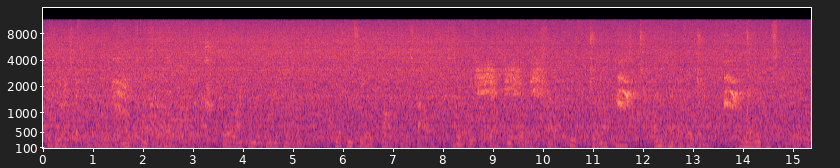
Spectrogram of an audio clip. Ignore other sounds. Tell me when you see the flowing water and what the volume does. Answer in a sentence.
The flowing water can be heard from 0.0 to 15.3 s, at a steady volume.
